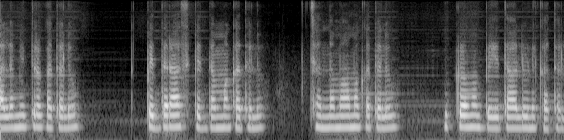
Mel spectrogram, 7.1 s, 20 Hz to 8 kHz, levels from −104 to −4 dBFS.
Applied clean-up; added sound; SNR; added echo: neural separator model SepFormer DNS4.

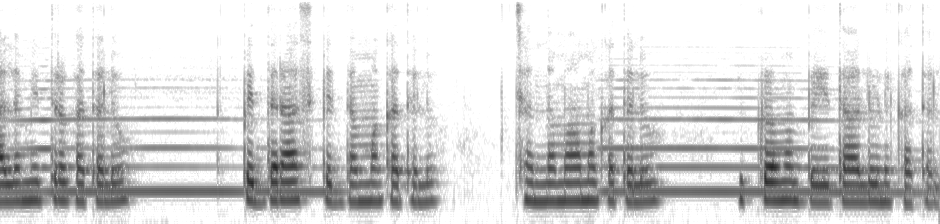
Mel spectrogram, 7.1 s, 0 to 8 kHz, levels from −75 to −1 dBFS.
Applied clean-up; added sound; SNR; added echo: none; Wind instrument, woodwind instrument; 11 dB; none.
